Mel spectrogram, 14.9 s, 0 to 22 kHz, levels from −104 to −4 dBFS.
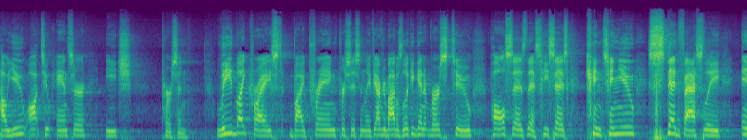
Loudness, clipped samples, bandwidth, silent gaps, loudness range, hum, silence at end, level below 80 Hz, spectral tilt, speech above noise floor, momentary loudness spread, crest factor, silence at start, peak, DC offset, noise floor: -21 LUFS; under 0.1%; 16.5 kHz; none; 9 LU; none; 0 s; -50 dBFS; -2.5 dB/octave; 36 dB; 13 LU; 22 dB; 0 s; -2 dBFS; under 0.1%; -58 dBFS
